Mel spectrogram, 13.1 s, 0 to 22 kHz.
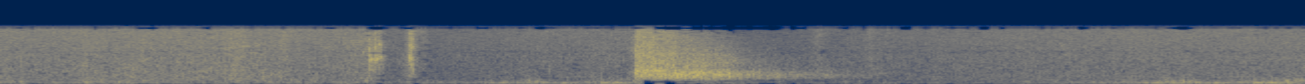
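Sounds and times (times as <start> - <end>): steady hiss: 0.0 - 13.0
rifle shot with echo: 6.3 - 8.6.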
